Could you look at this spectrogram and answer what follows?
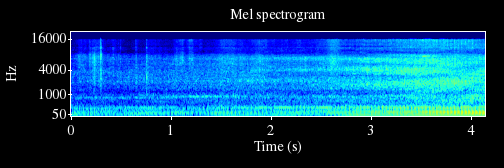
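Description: A motorbike engine running and drawing closer, growing steadily louder toward the end.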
